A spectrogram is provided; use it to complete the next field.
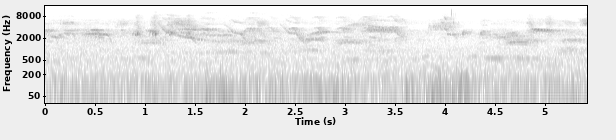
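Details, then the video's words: Birds singing in the early morning in Jilani Park, Lahore: faint mixed chirps, short whistles and trills from several birds over a steady low background rumble. "Birds sings in Jilani park Lahore early morning"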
